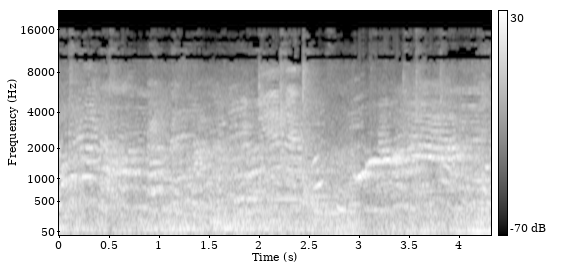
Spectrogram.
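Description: Many children's voices chattering and calling out over one another, with no single clear speaker.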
